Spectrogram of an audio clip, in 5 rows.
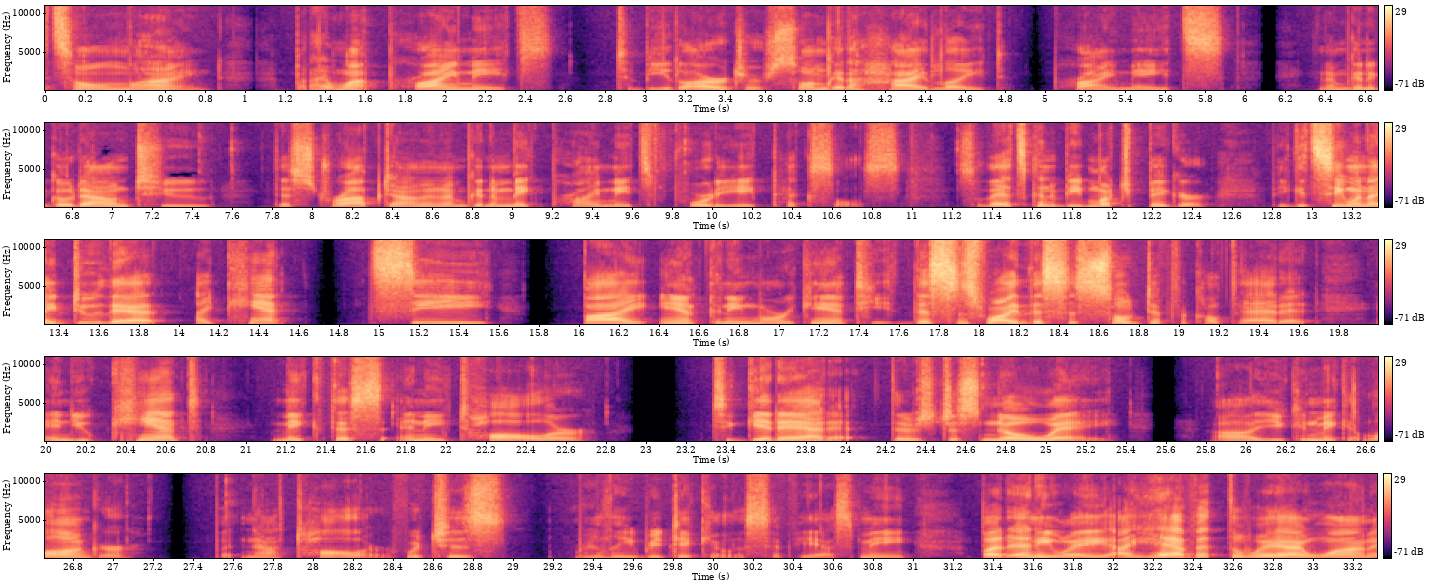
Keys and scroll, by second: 13.6 Down, 14.1 Down, 14.9 Up.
